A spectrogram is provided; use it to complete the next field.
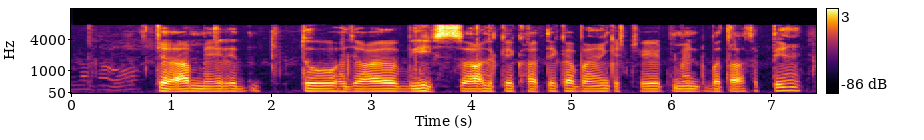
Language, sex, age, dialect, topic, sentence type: Hindi, male, 31-35, Awadhi Bundeli, banking, question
